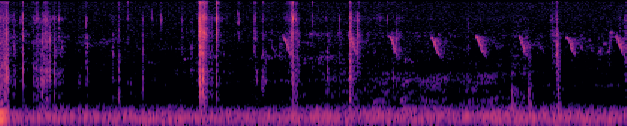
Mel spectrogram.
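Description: Near silence with a small bird chirping faintly: a run of short, quick falling notes, about three a second, starting about three seconds in. A few faint clicks come before and between them.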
